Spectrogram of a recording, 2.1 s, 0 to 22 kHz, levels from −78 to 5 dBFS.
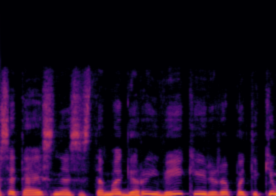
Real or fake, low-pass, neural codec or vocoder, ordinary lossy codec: real; 14.4 kHz; none; AAC, 96 kbps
